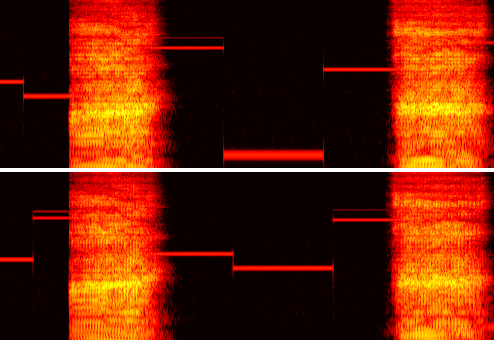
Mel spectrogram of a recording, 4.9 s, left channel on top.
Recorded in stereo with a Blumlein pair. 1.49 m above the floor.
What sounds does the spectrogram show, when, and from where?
0.7 s snoring: 15° right, 1.3 m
